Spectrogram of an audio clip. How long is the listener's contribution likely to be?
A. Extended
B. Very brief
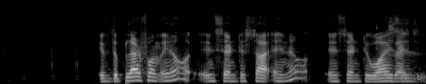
B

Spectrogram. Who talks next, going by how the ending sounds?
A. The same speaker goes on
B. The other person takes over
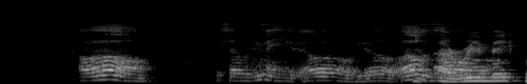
B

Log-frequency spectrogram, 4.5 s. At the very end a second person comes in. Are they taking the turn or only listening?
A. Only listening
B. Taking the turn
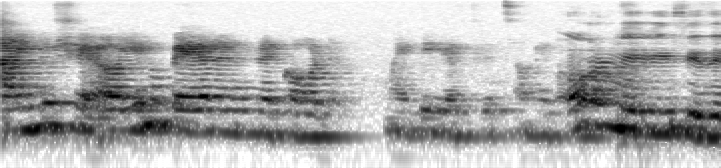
B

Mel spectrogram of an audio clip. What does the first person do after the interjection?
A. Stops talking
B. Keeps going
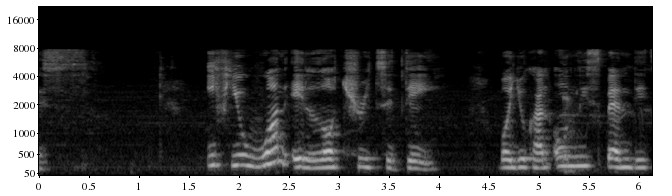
B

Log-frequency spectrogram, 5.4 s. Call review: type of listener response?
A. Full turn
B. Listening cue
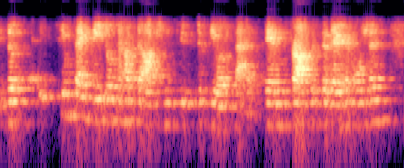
B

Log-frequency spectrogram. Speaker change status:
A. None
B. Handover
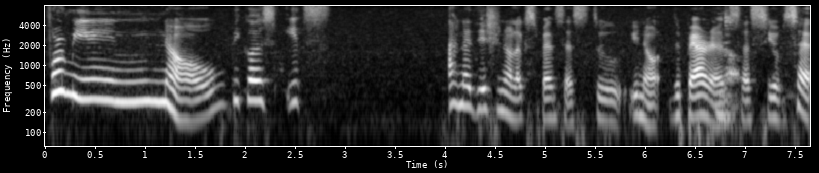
A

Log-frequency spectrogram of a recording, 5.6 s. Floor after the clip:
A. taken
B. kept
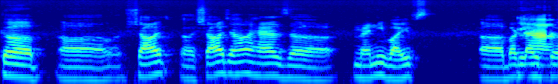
B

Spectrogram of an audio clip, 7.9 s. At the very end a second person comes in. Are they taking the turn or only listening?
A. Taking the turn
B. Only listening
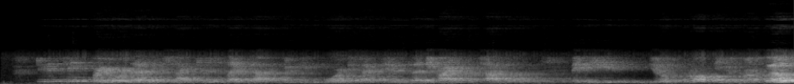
A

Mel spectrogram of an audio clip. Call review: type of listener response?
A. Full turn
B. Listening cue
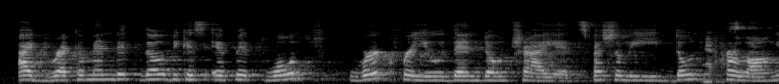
B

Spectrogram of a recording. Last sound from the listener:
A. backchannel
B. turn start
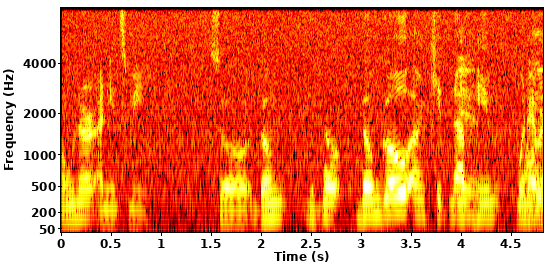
B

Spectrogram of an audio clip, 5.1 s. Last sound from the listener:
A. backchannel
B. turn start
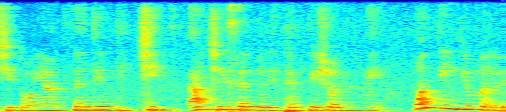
A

